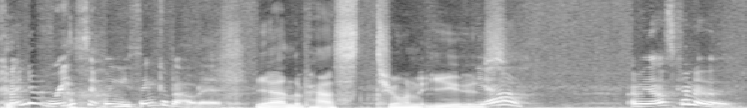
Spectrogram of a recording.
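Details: Adult speaker; typical speech.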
